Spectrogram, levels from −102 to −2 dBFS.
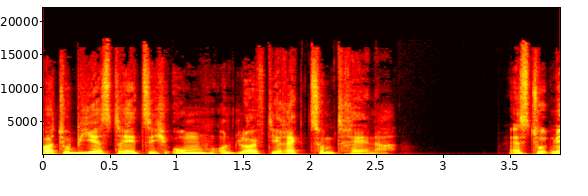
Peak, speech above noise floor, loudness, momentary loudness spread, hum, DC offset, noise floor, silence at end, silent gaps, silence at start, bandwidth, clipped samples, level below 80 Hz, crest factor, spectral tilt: -4 dBFS; 57 dB; -23 LUFS; 8 LU; none; under 0.1%; -80 dBFS; 0 s; none; 0 s; 17 kHz; under 0.1%; -50 dBFS; 20 dB; -5 dB/octave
